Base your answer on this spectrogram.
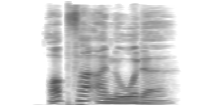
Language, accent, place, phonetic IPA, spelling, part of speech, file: German, Germany, Berlin, [ˈɔp͡fɐʔaˌnoːdə], Opferanode, noun, De-Opferanode.ogg
- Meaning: sacrificial anode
